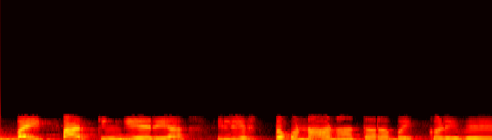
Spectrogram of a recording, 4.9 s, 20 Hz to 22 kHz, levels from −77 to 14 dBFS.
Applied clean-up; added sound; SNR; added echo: none; none; none; none.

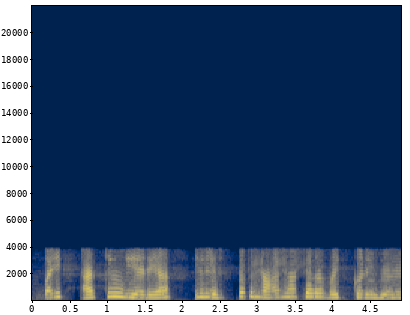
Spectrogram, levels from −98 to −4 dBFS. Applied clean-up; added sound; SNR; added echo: neural separator model SepFormer WHAMR!.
